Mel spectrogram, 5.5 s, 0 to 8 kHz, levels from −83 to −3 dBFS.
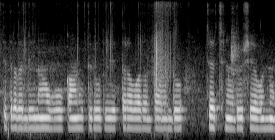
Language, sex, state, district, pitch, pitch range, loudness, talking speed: Kannada, female, Karnataka, Mysore, 175 Hz, 170-175 Hz, -21 LUFS, 110 wpm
